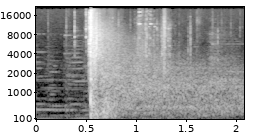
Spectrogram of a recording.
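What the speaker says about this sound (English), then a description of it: "I'm gonna shoot him as fast as I can" A single sharp rifle shot fired at a bear in the Call of the Wild hunting game, a loud close crack at the start followed by a lingering rumbling echo that fades slowly.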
